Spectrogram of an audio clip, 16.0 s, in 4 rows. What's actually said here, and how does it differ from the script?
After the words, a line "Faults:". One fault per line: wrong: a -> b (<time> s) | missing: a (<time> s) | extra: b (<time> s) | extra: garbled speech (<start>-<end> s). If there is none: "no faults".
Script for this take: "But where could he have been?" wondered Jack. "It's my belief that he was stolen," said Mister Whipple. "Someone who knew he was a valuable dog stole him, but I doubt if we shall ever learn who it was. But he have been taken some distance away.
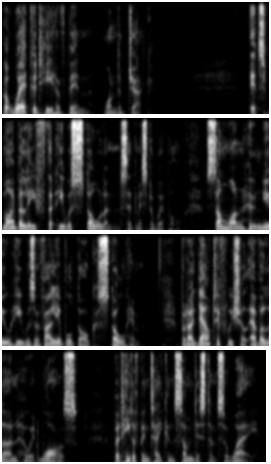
"But where could he have been?" wondered Jack. "It's my belief that he was stolen," said Mister Whipple. "Someone who knew he was a valuable dog stole him, but I doubt if we shall ever learn who it was. But he have been taken some distance away.
Faults:
no faults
